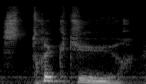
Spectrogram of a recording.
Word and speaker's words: structure: Mais parfois, c'est vrai que c'est difficile parce qu'on a le U français, qui n'est pas toujours simple.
